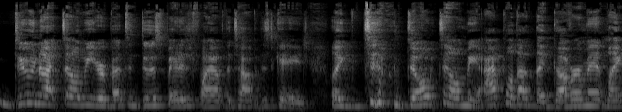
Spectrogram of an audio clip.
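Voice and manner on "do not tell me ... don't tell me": put-on frantic, urgent pleading, screaming but contained. Retelling a reaction to a risky wrestling move: imitating herself screaming. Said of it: "screaming at Will".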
